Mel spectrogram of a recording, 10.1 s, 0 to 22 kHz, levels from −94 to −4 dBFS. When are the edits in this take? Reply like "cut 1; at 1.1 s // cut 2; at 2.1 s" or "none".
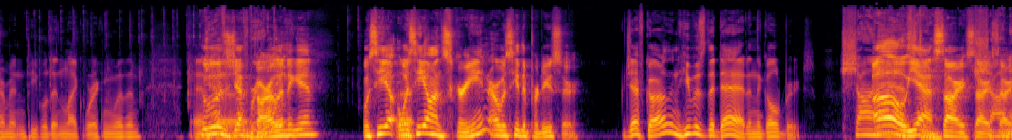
none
